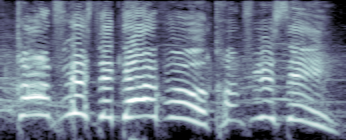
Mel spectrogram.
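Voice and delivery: loud, high battle cry; rousing shout. Real, not acted. Preacher urging congregation to confuse the devil, shouting. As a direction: urge them on at full voice.

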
